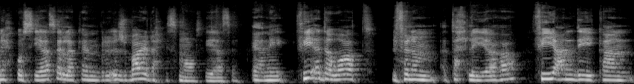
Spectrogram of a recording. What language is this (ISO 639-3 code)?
ara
